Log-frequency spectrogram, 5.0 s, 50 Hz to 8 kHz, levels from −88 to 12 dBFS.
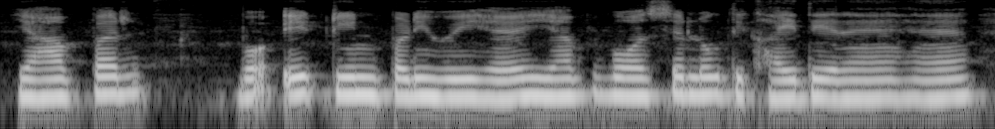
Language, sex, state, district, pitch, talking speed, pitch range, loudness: Hindi, female, Uttar Pradesh, Lalitpur, 180 Hz, 190 wpm, 175-190 Hz, -13 LUFS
